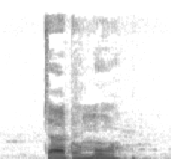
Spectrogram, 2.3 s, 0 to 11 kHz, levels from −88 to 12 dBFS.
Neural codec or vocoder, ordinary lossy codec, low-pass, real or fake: vocoder, 44.1 kHz, 128 mel bands every 512 samples, BigVGAN v2; MP3, 48 kbps; 9.9 kHz; fake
